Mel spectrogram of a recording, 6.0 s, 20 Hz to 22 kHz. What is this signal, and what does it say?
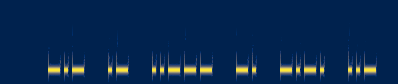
Morse code, heard as a keyed tone, about 20 wpm, spaced as for 14 wpm, 700 Hz. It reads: KA2NCU
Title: 245 Lesson 39g - Letter z - Call Signs 20wpm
